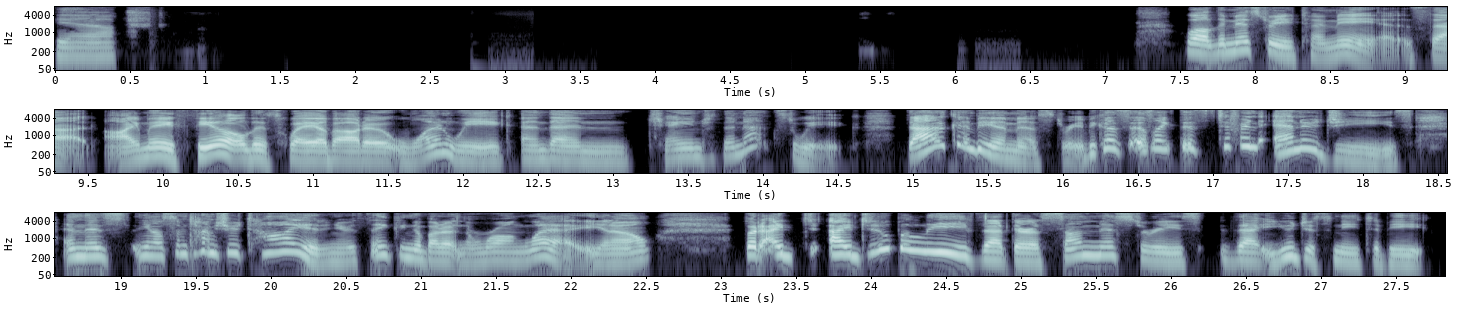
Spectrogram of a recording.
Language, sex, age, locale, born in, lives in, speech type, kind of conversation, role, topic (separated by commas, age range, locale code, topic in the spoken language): English, female, 60-64, en-US, United States, United States, conversation, unstructured, none, What is an everyday mystery you still haven't figured out?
